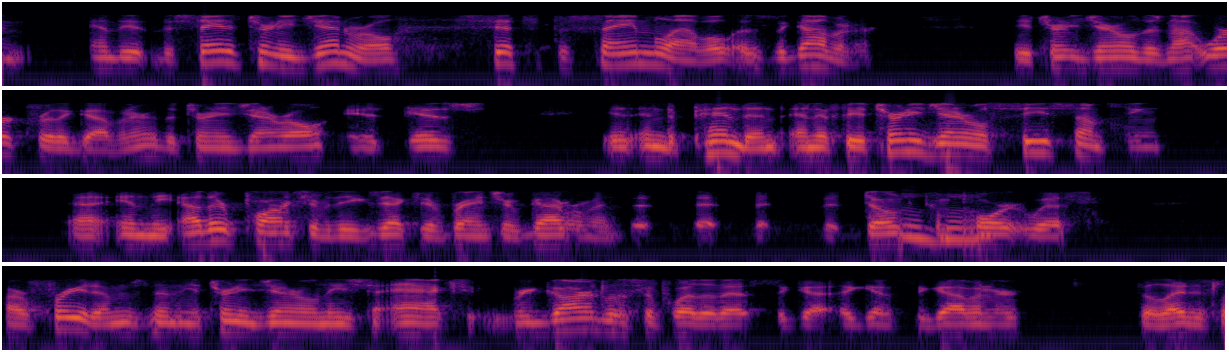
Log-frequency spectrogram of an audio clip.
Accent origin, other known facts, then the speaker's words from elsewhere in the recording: Cedar City, Utah, United States; I'm from Cedar City, and I've been practicing law for 30 years.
